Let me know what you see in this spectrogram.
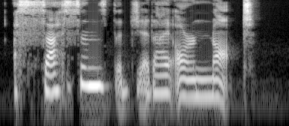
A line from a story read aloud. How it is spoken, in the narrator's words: Yoda said sharply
